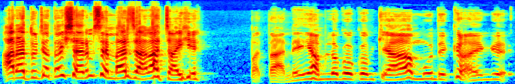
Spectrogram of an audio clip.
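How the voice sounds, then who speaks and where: A woman voicing an angry older mother-in-law who scolds loudly and harshly. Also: a little high, sing-song, moderate pace. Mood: scolding.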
